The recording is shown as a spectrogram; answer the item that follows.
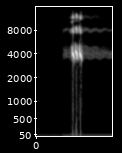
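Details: Single jangkrik chirp from a Indonesian masteran recording meant for training songbirds: one brief, very high, clean trill of three rapid pulses, then silence, with no other sounds.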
